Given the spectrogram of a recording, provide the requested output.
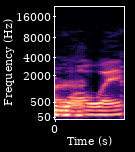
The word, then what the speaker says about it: Huawei: is it Highway? I don't know how to say the name of the company, the Android developer. They apparently are Huawei.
